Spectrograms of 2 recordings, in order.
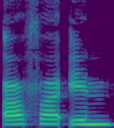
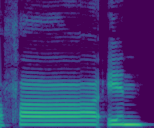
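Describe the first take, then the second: First: The vowel after the f is kept short. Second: The vowel after the f is drawn out long. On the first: The speaker calls it right. "फ़ा को लंबा नहीं करेंगे" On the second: The speaker calls it wrong. "फ़ा के साथ अलिफ है तो ये लंबा होगा"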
